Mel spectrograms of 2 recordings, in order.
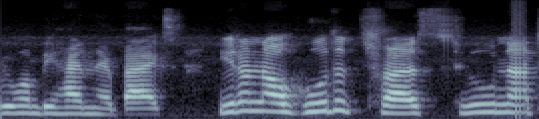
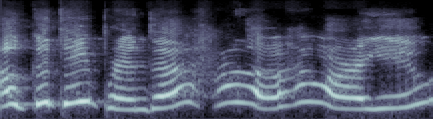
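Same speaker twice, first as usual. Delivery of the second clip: very high, bright voice; 11 semitones higher than usual. Retelling a call where Jessica greets a coworker: imitating Jessica's work voice. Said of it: "Do I really sound like that?".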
